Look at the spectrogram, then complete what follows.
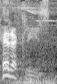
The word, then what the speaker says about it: Heracles: So, Fenyx, after boldly besting the Gorgon that ambushed Heracles.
